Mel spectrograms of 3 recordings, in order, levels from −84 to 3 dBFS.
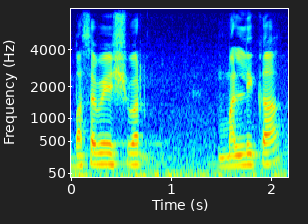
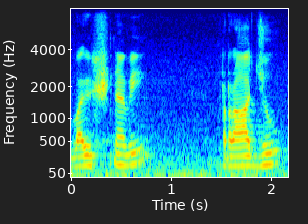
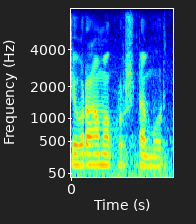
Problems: none marked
